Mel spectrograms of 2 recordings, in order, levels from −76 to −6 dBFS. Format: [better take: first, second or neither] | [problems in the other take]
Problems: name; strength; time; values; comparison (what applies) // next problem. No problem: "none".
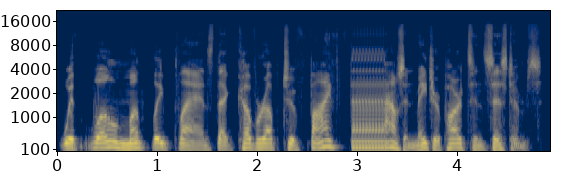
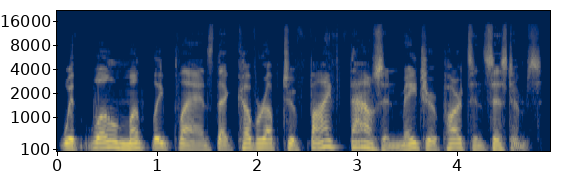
second | audio freezing; at 3 s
